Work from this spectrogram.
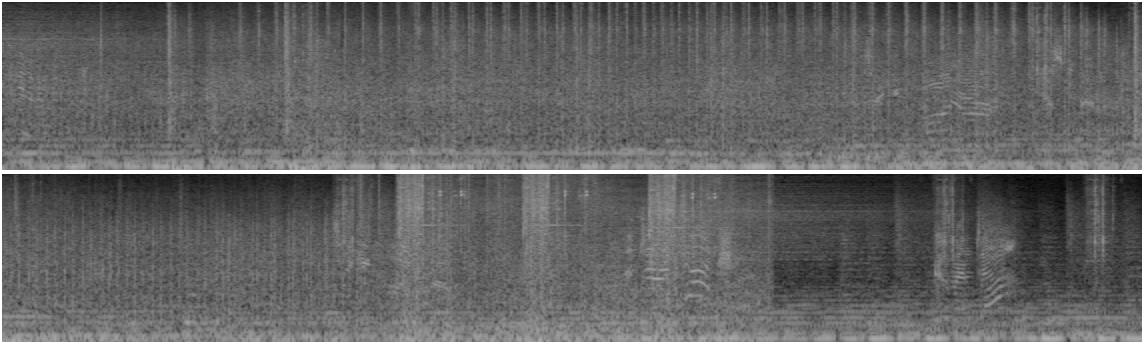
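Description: A gun in the video game Grit and Valor fires rapid, dense bursts of shots, loud and nearly continuous, mixed with other battlefield game sounds.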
